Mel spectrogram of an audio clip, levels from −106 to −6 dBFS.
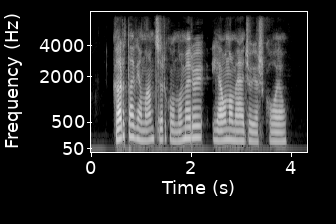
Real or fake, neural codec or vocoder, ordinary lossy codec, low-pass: real; none; AAC, 48 kbps; 7.2 kHz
